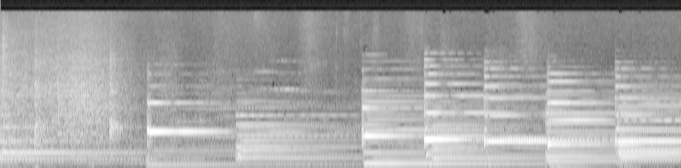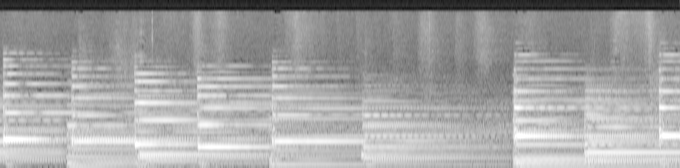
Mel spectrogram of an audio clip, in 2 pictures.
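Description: Background piano music: a slow melody over chords, each note struck and left to ring away.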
